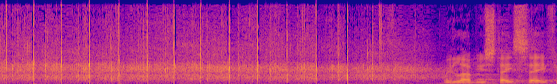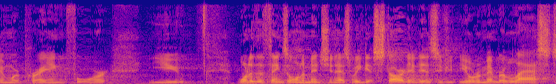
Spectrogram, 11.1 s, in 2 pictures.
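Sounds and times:
sparse hand claps from a church congregation: 0:00.0 - 0:04.4
speech: 0:04.4 - 0:11.1.

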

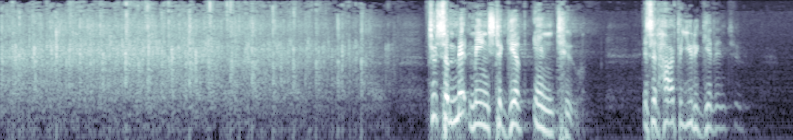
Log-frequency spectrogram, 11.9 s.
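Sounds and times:
crowd applauding: 0:00.0 - 0:06.2
speech: 0:06.4 - 0:08.7, 0:09.6 - 0:11.0.

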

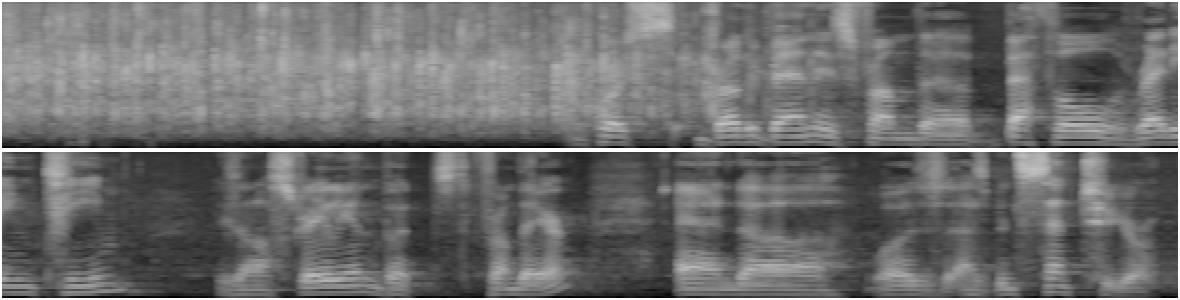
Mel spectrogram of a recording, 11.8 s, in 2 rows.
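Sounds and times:
audience applause at an Awakening Europe gathering: 0:00.0 - 0:04.3
speech: 0:02.9 - 0:11.7.

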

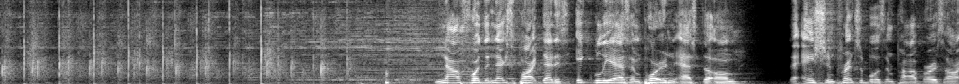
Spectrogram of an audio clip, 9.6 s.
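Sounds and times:
few people clapping: 0:00.0 - 0:04.3
speech: 0:04.4 - 0:09.5.

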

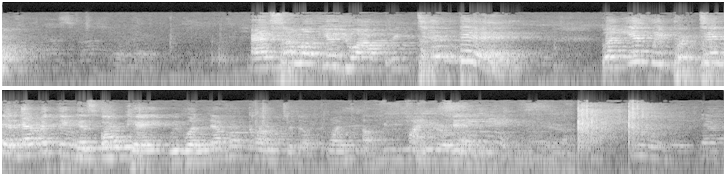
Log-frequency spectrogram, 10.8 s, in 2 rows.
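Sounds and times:
speech: 0:01.9 - 0:03.9, 0:04.5 - 0:09.3
single clap from audience member: 0:09.7 - 0:10.4.

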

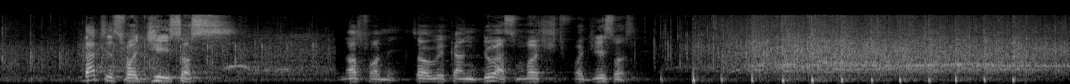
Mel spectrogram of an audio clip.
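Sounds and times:
audience clapping: 0:00.0 - 0:03.4, 0:06.4 - 0:10.6
speech: 0:00.8 - 0:02.4, 0:03.4 - 0:06.4.

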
